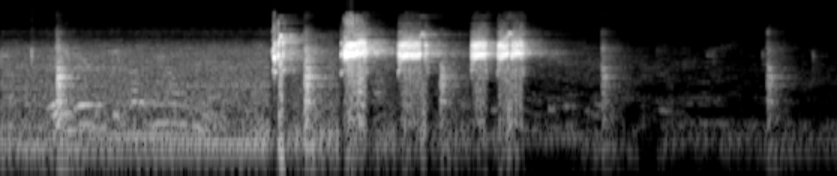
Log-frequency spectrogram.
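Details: Black francolin, a desi kala teetar, calling in an open place while attacking a man: a low hum, then a burst of five or six rasping, scratchy notes in about two seconds, ending with scattered faint clicks.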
